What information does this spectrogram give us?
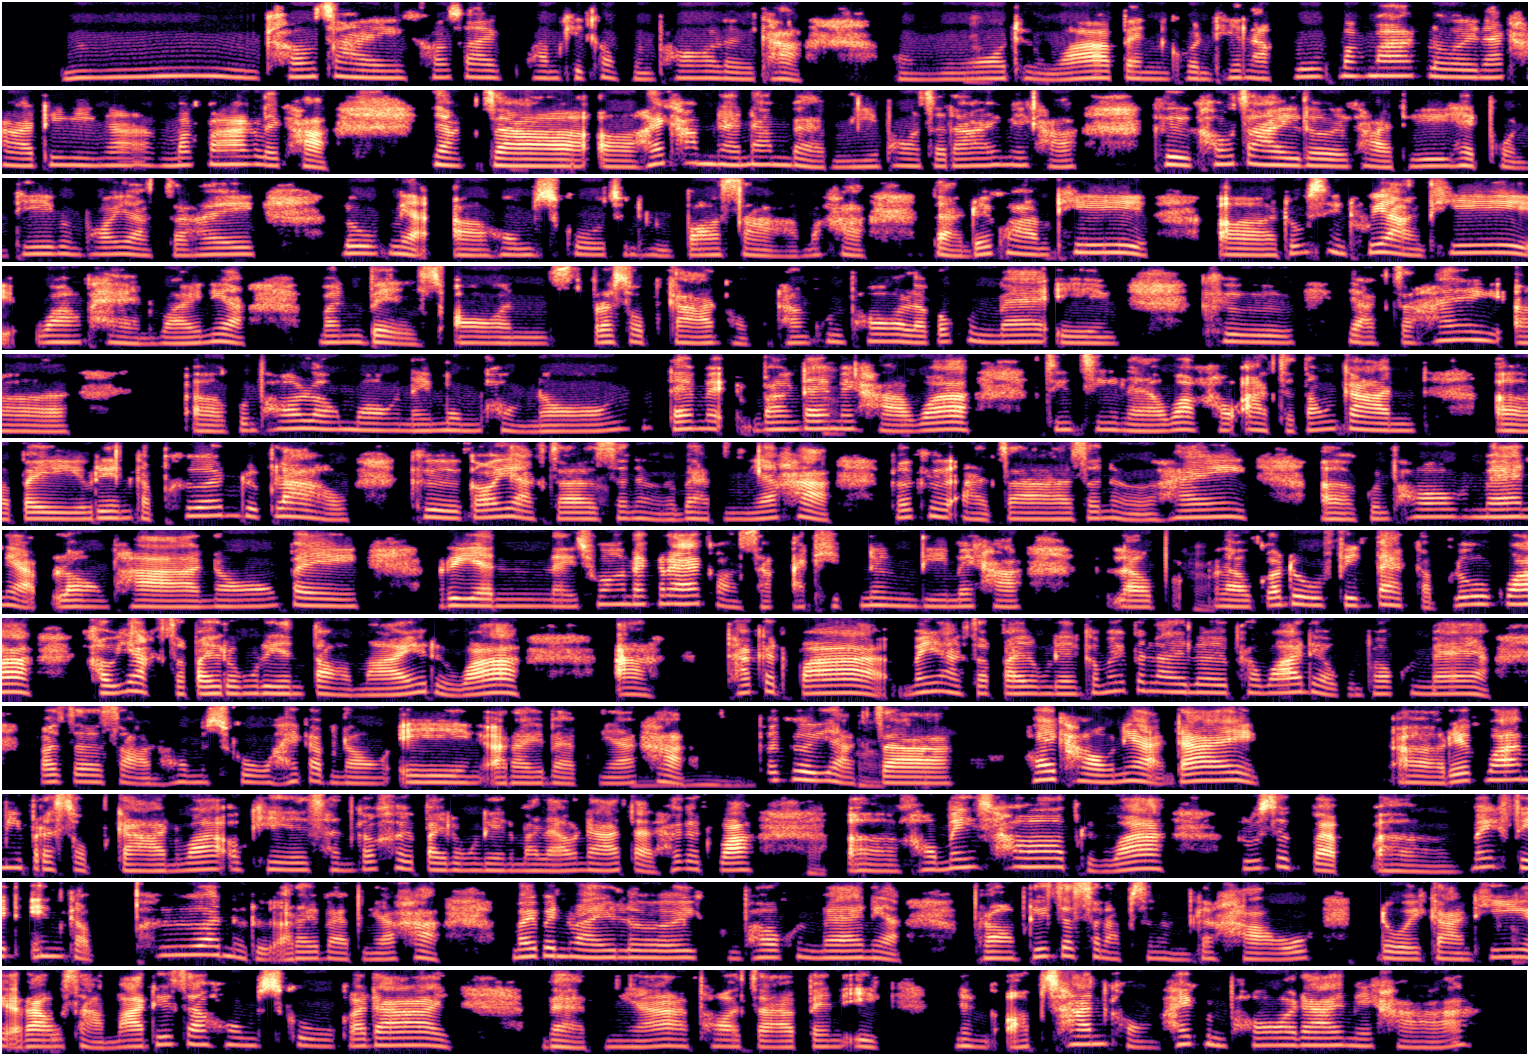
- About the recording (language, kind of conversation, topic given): Thai, advice, ฉันจะตัดสินใจเรื่องสำคัญของตัวเองอย่างไรโดยไม่ปล่อยให้แรงกดดันจากสังคมมาชี้นำ?
- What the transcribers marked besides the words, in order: in English: "base on"; in English: "fit in"; other background noise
